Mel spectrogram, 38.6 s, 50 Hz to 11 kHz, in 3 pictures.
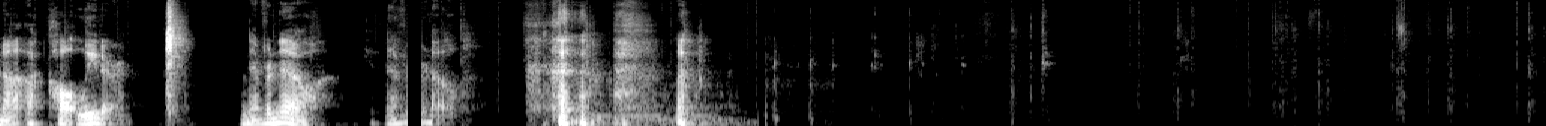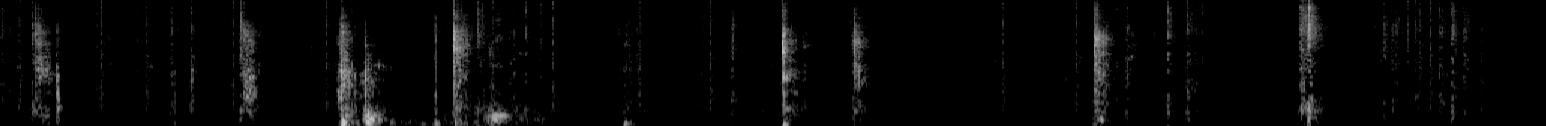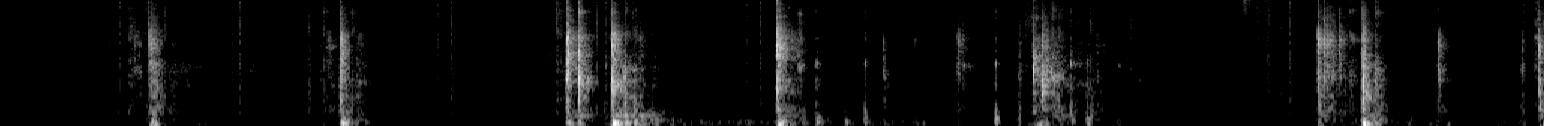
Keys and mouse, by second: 0.3 g, 0.8-8.3 middle drag, 4.3 g, 5.3 click, 5.5 g, 8.3 KP_3, 8.5-12.3 middle drag, 9.2 click, 9.6 r, 10.4 ctrl+z, 10.8 ., 11.8 r, 12.5 g, 14.1 r, 14.7 g, 16.5 shift+d, 16.9 r, 17.8 x, 18.8 Tab, 19.2 a, 22.3 r, 24.3 shift+d, 24.6 r, 26.6 g, 28.1 s, 30.1 s, 30.4-33.2 middle drag, 30.6 g, 32.0 Tab, 34.3 ctrl+Tab, 34.5-38.6 drag, 36.9 r, 38.5 ctrl+r.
